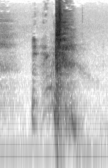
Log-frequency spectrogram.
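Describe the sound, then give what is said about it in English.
A single loud sneeze: a short sharp inhale followed by an explosive burst of breath that fades quickly, with a faint low hum in the background and no talking. “Hang on, I got to sneeze, but then I have a question.”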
